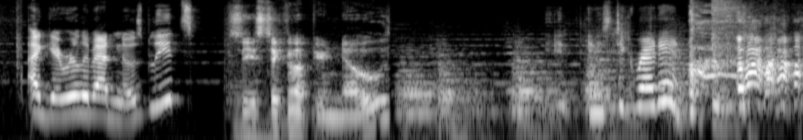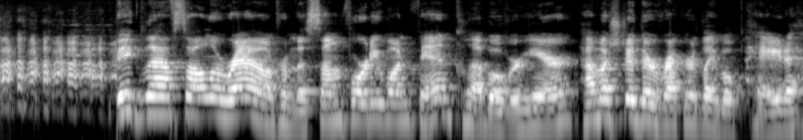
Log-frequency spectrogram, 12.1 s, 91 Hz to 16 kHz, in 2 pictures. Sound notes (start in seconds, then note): 3.5 dramatic music; 5.1 boys laughing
